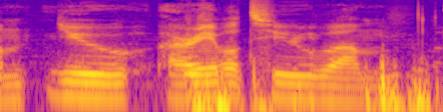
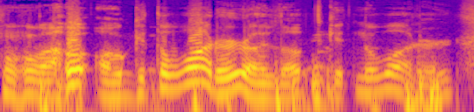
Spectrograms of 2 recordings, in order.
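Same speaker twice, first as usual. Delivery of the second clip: cheerful put-on character voice; volunteer gladly in an odd voice; eager helper; 4 semitones higher than usual.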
